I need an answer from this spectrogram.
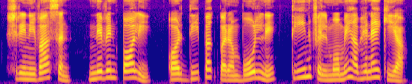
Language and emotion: Hindi, neutral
